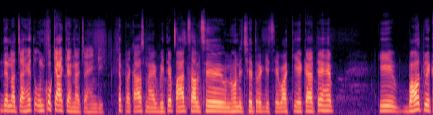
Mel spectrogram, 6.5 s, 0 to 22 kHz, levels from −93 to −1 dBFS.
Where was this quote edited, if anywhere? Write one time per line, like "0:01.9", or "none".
0:01.8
